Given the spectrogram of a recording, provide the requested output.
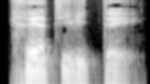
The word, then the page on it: créativité: French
